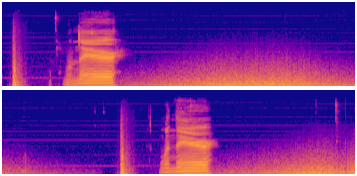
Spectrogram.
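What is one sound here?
A jetpack thruster rumbles and hisses, swelling and fading.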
